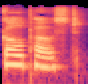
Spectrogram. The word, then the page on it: goalpost: American English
